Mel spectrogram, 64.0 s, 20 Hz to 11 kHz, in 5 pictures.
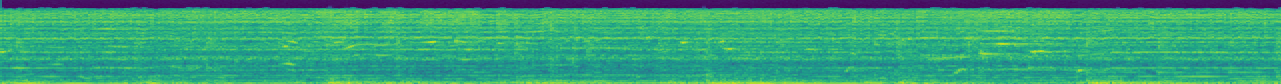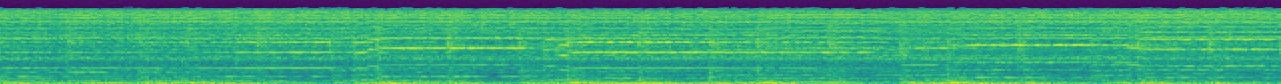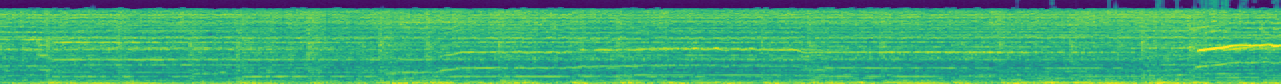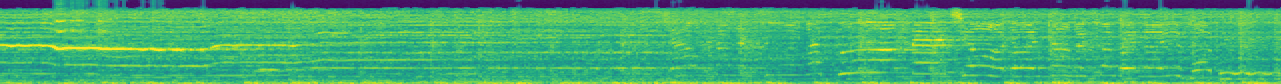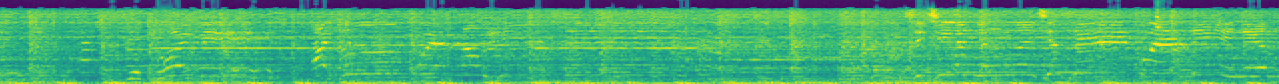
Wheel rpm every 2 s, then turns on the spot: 150, 150, 160, 150, 150, 150, 150, 160, 150, 150, 150, 150, 160, 160, 160, 150, 150, 160, 160, 160, 160, 160, 160, 160, 160, 160, 160, 160, 160, 160, 150, 150.
none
